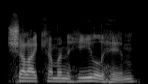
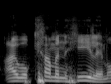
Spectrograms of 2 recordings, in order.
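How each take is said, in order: First: "Shall I come and heal him?" with "shall" stressed and the pitch rising at the end; a real question that rises on "Shall I come and heal him?". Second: "I will come and heal him" said as a flat statement with a falling end; a plain promise with "will" landing and the tune dropping at "him"; firm statement. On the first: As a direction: ask it, lifting the tune at the close. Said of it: "it can be read as a question". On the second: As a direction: state "come" firmly, ending on a fall. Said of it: "it can be read that". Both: Shown as a demonstration.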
